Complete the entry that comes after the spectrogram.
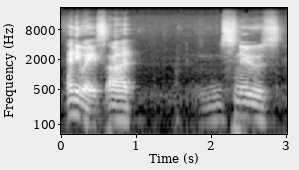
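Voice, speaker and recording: A young man hosting a casual tier-list ranking, his voice going hoarse, opinionated and trailing off into low mumbles. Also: very slow, fairly bright tone. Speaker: host.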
